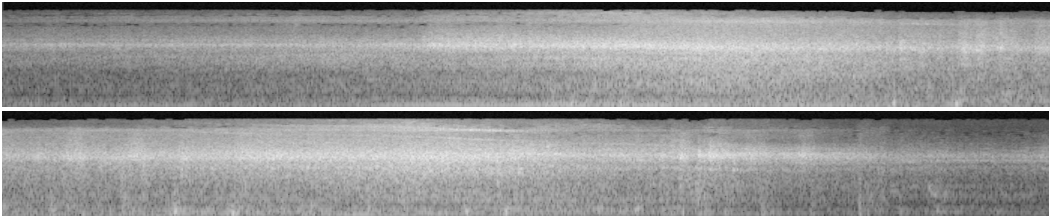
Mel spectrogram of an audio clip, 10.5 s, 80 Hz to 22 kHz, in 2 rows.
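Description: NEB Bombardier Talent diesel railcar (VT 736) pulling away and passing close by. A steady engine drone swells into a loud rushing rumble as the train goes past, with wheels clicking over rail joints in the middle, then fades as it moves off.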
